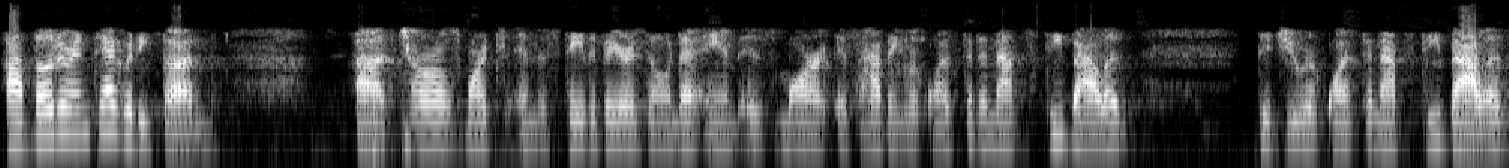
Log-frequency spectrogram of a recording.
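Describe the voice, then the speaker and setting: A woman with a fairly low voice runs a brisk scripted survey call, tripping over a few words with little fillers. Her voice comes through as a tinny phone line, replayed from a laptop speaker and picked up again by a microphone. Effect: recorded phone call played through a laptop speaker. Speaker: phone canvasser.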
